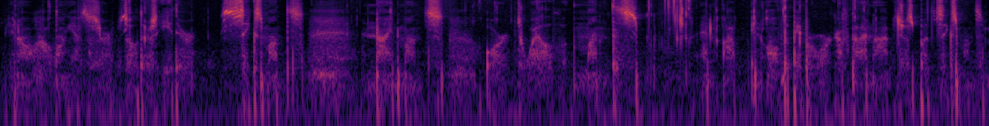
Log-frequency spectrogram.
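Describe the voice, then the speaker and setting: A young man from Finland, chatting in a soft ASMR whisper into a desktop mic, rambling with lots of fillers. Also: low-quality recording. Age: young adult. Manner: soft unvoiced whisper throughout; rambling, many fillers and restarts. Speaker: ASMR creator. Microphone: desktop condenser mic.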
